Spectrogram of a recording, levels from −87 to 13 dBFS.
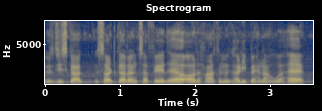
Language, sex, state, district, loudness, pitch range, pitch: Hindi, male, Jharkhand, Garhwa, -17 LUFS, 135-145 Hz, 140 Hz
